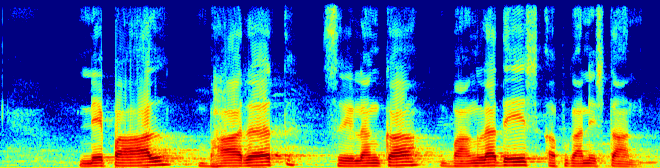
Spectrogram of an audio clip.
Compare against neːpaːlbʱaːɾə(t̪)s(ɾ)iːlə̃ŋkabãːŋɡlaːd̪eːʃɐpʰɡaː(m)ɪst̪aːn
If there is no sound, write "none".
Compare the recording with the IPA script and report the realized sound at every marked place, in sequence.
t̪, ɾ, n

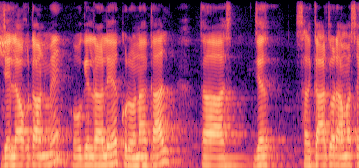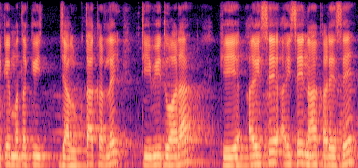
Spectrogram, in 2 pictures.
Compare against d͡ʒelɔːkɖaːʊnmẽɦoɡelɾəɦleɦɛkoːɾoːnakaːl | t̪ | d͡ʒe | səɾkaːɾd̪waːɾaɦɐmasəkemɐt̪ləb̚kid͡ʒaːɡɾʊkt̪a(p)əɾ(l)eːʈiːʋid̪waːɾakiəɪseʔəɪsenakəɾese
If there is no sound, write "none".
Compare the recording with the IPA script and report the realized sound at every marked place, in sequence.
k, l

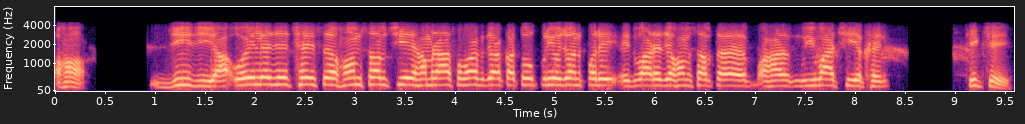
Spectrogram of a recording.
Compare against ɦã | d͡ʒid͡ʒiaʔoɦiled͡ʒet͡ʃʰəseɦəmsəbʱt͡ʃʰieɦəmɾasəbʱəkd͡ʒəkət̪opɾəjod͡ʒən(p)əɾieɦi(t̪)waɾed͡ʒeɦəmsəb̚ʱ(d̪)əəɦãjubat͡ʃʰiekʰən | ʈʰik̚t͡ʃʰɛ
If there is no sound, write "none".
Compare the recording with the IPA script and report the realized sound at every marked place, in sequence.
p, d̪, t̪

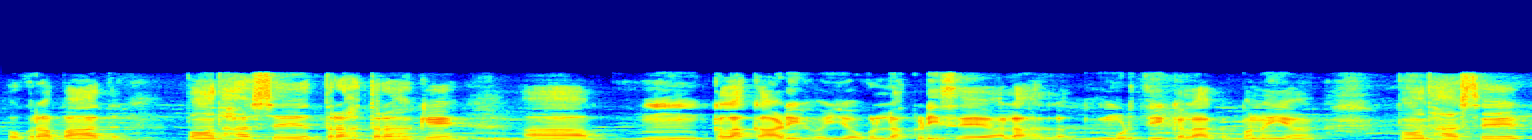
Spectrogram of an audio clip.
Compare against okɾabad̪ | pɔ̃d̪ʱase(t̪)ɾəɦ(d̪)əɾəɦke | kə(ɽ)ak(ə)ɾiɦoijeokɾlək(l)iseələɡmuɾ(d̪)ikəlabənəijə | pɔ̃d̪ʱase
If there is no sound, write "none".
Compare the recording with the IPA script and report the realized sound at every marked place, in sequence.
t̪, t̪, l, a, ɽ, t̪

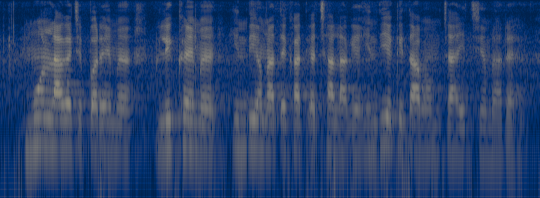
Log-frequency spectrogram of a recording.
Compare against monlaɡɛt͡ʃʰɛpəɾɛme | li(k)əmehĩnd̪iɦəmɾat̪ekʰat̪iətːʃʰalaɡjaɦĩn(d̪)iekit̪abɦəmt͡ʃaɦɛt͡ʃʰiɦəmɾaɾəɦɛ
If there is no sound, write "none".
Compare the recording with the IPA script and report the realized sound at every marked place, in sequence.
kʰ, d̪

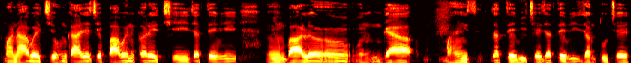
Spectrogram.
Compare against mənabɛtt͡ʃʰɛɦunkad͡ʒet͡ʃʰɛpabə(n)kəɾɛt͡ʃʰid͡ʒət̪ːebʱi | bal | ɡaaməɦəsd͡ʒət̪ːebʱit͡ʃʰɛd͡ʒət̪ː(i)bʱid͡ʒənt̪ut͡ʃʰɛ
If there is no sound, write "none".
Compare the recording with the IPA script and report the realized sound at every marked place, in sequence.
n, e

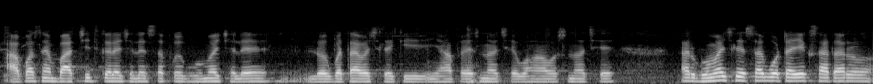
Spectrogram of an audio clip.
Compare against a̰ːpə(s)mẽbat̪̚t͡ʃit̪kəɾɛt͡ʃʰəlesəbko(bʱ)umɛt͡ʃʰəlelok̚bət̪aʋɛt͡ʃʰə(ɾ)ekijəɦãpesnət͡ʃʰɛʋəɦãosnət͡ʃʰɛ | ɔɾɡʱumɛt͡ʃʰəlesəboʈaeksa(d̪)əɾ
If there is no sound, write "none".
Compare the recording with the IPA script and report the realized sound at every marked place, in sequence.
s, ɡʱ, l, t̪

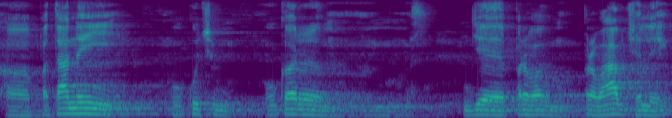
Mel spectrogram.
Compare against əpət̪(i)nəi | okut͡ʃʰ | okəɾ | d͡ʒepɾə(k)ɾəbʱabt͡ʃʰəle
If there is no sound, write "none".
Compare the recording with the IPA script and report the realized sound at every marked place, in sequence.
a, p

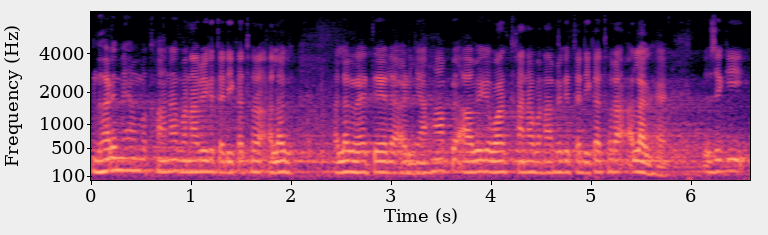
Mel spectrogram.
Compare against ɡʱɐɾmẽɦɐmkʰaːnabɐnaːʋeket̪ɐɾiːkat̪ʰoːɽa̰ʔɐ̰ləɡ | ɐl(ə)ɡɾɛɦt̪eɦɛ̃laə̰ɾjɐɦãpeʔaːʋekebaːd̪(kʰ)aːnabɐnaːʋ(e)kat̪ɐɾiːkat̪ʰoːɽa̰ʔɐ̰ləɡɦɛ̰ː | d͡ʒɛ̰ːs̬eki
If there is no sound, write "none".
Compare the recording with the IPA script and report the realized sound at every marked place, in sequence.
ə, kʰ, e

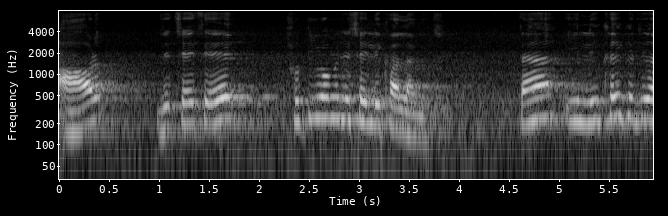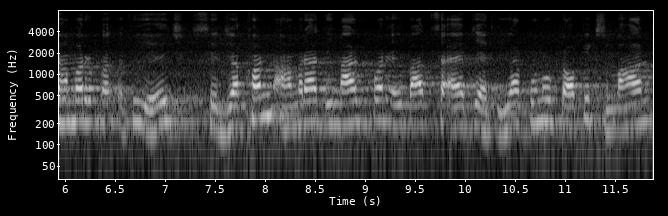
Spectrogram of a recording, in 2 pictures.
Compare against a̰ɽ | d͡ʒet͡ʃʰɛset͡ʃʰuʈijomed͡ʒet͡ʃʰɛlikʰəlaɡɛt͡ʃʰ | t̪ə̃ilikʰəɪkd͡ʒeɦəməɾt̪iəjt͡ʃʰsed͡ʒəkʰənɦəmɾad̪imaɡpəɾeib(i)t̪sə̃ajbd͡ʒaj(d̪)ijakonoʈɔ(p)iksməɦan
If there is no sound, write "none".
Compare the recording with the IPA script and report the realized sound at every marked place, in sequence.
a, t̪, p

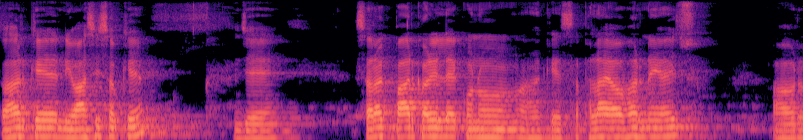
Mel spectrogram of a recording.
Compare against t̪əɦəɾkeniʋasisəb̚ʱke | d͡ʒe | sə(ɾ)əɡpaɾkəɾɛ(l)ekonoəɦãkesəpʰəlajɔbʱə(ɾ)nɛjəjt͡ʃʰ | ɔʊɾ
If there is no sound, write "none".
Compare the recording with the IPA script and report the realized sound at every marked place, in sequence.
ɾ, l, ɾ

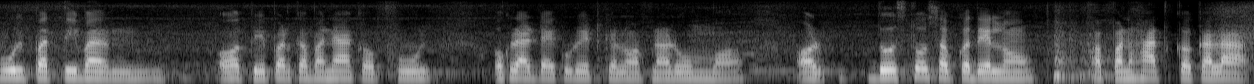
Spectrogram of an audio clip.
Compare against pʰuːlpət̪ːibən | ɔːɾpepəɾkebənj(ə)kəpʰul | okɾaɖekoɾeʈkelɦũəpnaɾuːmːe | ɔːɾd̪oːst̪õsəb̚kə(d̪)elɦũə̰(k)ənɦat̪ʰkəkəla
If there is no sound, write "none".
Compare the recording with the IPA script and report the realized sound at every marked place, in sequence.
a, d̪, p

